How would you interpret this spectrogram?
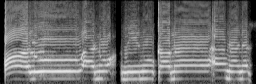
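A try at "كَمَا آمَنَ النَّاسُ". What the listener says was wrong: A-nya panjang. A-nya panjang.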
